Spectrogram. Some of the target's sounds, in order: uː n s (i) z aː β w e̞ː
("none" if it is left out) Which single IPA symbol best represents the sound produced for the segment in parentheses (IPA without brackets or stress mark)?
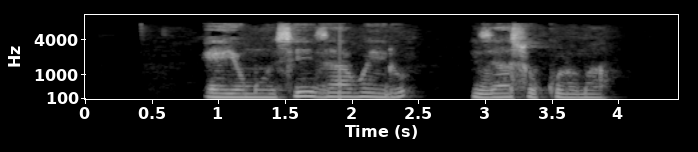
i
